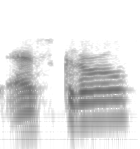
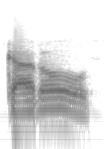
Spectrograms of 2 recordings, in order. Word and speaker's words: escarole: The correct pronunciation is escarole soup. If you were brought up where I grew up in South Philly, we call it scuttle soup.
